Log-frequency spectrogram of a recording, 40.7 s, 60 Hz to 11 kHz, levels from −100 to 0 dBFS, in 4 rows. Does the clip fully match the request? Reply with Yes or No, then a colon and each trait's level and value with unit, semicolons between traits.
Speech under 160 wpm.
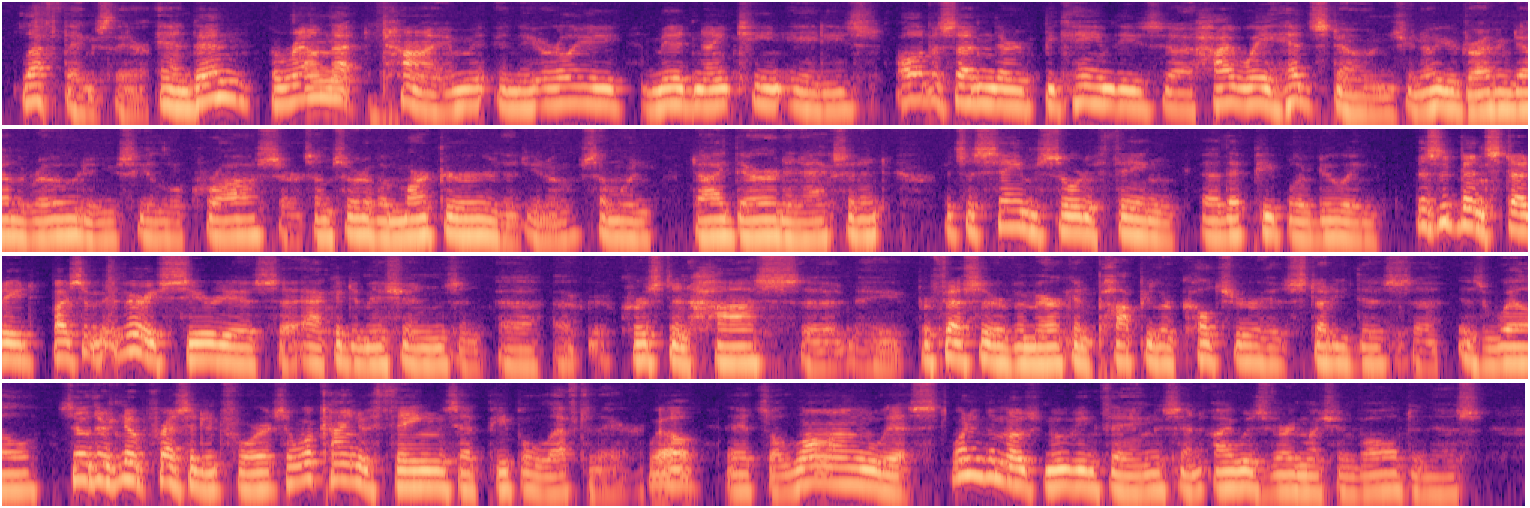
No: average, 185 wpm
